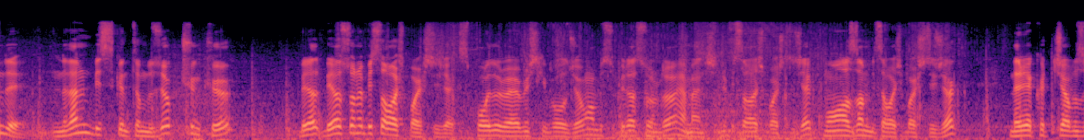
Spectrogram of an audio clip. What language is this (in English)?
Turkish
